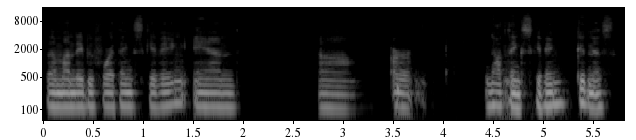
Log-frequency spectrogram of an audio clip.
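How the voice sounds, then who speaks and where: Thoughtful californian, law background, telling family stories in a relaxed chat. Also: mid-range voice, unhurried. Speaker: lawyer, podcast guest. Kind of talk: casual conversation.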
